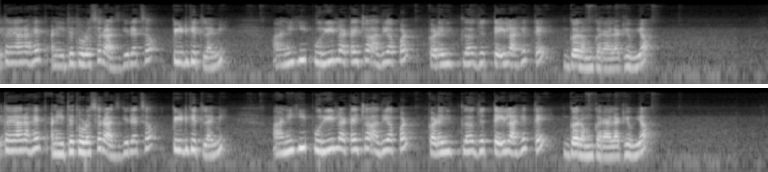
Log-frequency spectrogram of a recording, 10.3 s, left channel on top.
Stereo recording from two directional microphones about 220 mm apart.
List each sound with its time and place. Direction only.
0.0 s a woman's voice: 35° right (ahead or behind)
